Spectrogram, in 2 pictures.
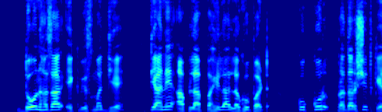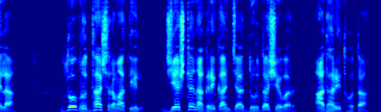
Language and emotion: Marathi, neutral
